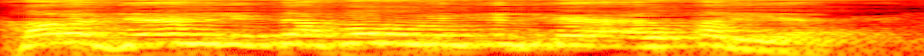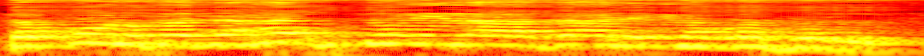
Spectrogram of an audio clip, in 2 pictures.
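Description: High-pitched male preacher in echoing sermon. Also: quick pace. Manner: emphatic short phrases, repetition for dramatic effect. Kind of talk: impassioned sermon, telling a cautionary tale. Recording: echoey room sound with light background noise.

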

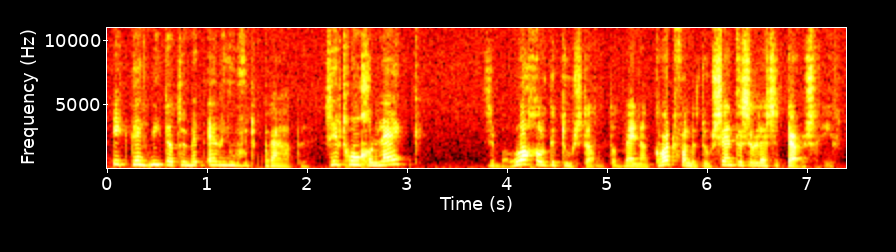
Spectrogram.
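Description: A woman acting in a naturalistic radio drama as a composed, frank school colleague with a measured, slightly husky voice. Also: fairly high pitch, expressive. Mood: calm, frank.

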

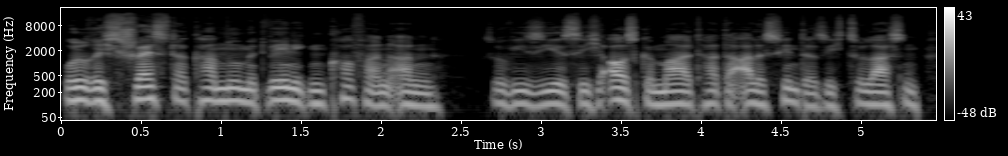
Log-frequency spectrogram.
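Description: An actor playing a serious, doubting narrator and lover in a literary radio drama, speaking in a measured, deliberate way. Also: male voice, fairly low pitch, steady tone, a little mellow, no room sound, studio quality, lightly acted. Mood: measured, wondering.

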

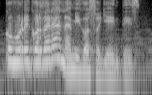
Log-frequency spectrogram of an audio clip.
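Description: A man's voice: fairly high pitch, big pitch swings, moderate pace, fairly bright tone, soft background music. A man co-hosting a radio program, presenting scripted remarks and addressing listeners emphatically.

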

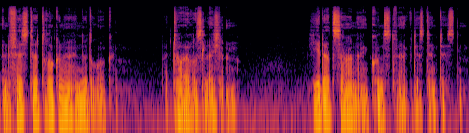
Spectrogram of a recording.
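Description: A man's voice: a bass voice, normal speed, creaky, noisy background, exaggerated voice. An actor voicing a man's wry inner thoughts in terse, musing fragments for a radio drama. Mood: dryly sardonic. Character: wry male inner voice sizing people up. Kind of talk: radio drama interior monologue.

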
